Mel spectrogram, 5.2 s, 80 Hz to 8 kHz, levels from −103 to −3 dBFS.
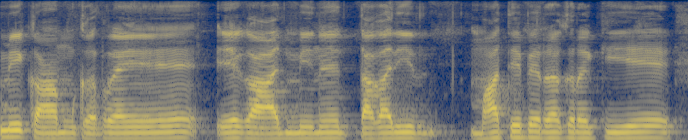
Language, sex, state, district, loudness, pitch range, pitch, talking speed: Marwari, male, Rajasthan, Nagaur, -21 LUFS, 120-125 Hz, 120 Hz, 150 wpm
